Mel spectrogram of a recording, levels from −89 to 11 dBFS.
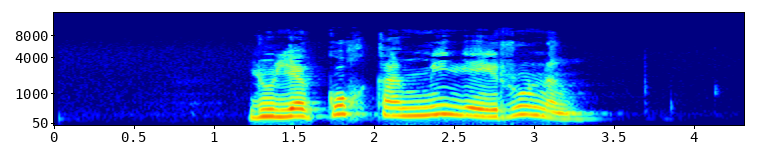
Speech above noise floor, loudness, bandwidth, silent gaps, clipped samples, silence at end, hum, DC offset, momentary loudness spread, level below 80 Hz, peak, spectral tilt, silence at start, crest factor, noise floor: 52 dB; -19 LUFS; 8 kHz; none; under 0.1%; 1 s; none; under 0.1%; 11 LU; -72 dBFS; -4 dBFS; -7.5 dB/octave; 1.25 s; 18 dB; -70 dBFS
